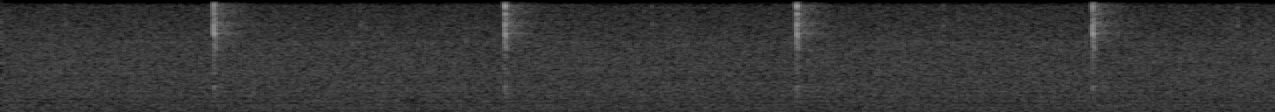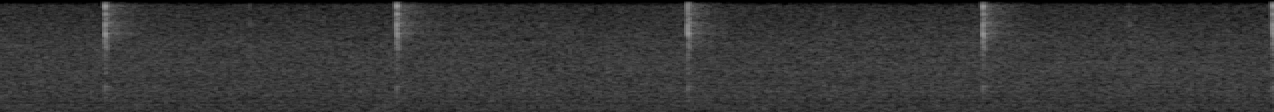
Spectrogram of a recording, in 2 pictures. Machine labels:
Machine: valve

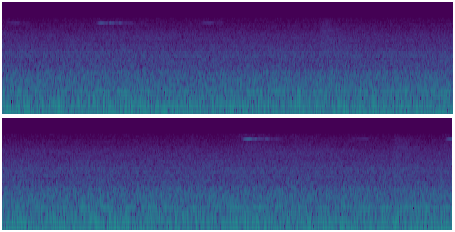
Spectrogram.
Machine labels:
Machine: fan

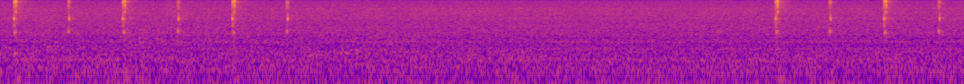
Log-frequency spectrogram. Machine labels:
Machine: valve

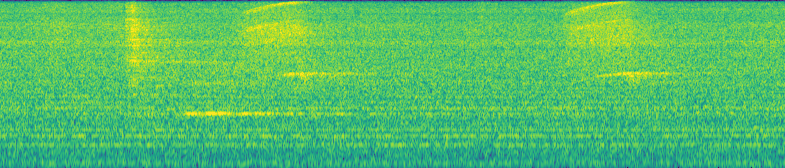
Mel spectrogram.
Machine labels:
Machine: fan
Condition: abnormal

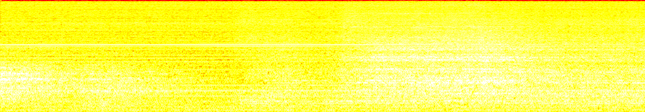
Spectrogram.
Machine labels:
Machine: pump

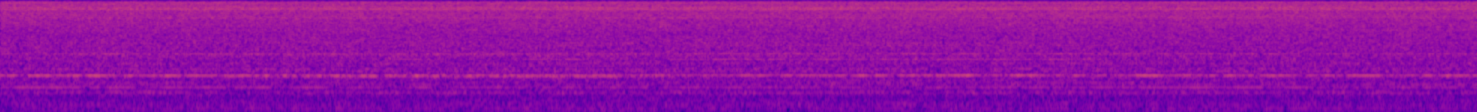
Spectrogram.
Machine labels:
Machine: fan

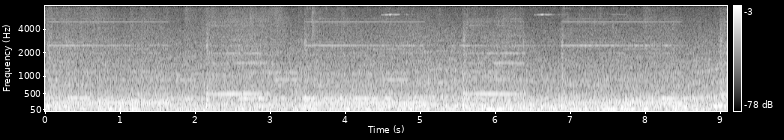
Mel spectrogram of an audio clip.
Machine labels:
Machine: slide rail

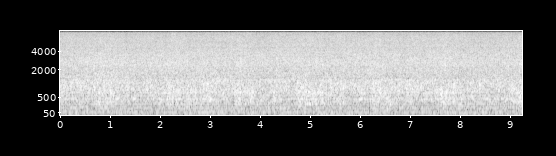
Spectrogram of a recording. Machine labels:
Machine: pump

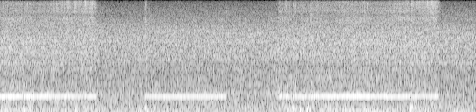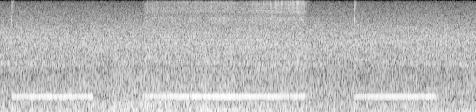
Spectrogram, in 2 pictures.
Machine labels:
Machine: slide rail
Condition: abnormal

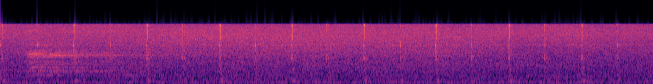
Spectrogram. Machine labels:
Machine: valve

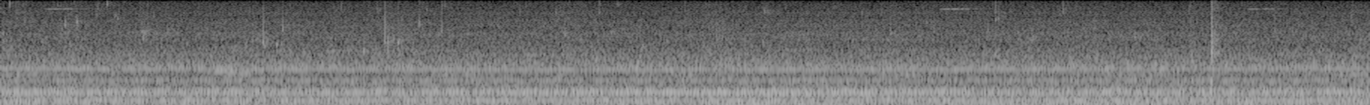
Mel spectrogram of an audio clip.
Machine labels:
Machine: pump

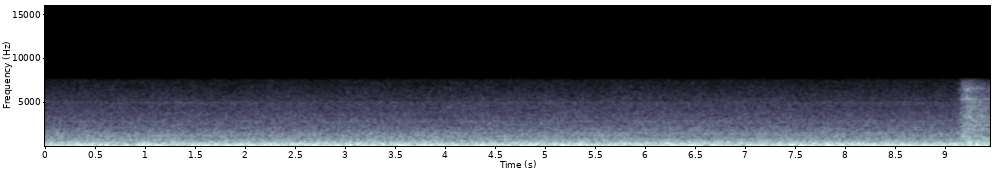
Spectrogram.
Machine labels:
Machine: slide rail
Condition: normal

